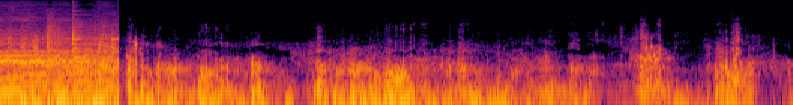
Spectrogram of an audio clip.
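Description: Water swishes and rumbles, muffled underwater.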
